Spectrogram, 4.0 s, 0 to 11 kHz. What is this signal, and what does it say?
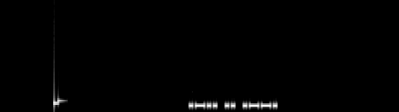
Morse code, heard as a keyed tone, about 40 wpm, 700 Hz. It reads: LIP
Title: Three Letter Words - 40wpm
